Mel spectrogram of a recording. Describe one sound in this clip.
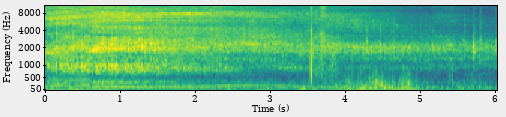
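A model plane's motor buzzes loudly, then fades as the plane climbs away.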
